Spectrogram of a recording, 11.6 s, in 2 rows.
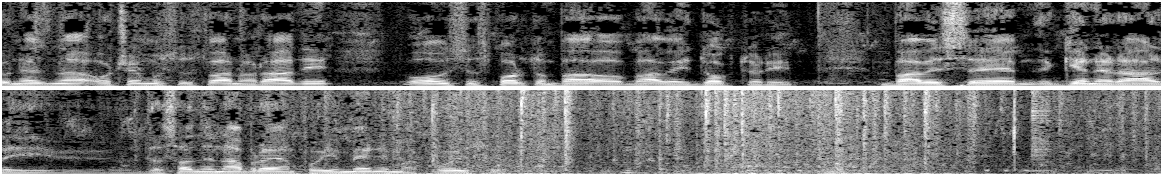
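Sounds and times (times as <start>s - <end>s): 
speech: 0.0s - 9.1s
sport pigeons kept for flight competitions cooing: 3.9s - 4.6s, 6.0s - 11.5s.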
